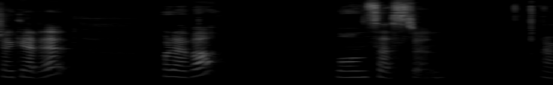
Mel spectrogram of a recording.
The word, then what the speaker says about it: Launceston: there recently okay also that's that word is spelt so stupidly because it's felt like it should be lawn chester but it's just not isn't that no by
